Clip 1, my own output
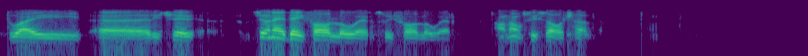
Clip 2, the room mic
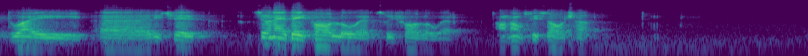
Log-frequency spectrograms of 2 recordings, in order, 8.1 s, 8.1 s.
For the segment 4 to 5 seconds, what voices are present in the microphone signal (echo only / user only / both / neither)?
echo only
